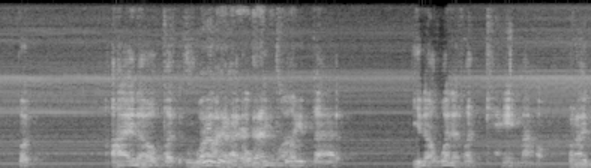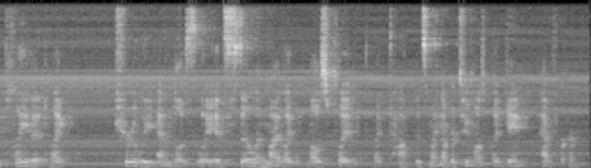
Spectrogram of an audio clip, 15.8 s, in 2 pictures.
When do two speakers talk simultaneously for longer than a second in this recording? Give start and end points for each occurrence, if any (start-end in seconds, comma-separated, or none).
2.5-4.0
